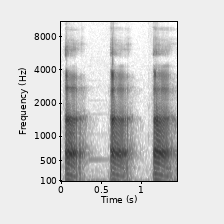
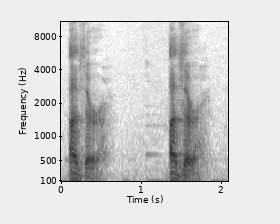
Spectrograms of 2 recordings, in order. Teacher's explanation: it's a nice open sound where it sounds very similar to what we call the schwa but it's very clearly enunciated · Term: upside down v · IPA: /ʌ/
